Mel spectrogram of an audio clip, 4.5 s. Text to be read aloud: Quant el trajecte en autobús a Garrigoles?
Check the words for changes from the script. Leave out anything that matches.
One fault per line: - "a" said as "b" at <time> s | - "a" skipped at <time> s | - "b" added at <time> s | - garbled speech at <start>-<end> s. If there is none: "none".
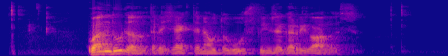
- "dura" added at 1.2 s
- "fins" added at 2.6 s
